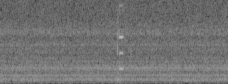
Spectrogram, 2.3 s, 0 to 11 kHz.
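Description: A single push-button click on a Kill A Watt P3 electricity meter about a second in, as it switches its display from amps to watts, over a steady faint electrical hum.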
